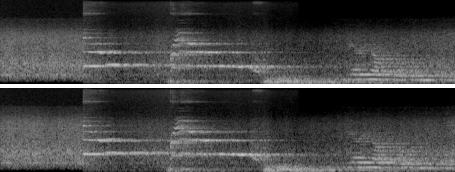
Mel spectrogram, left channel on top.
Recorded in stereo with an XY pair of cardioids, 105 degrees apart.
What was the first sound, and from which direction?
A cat meowing, 15° right.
